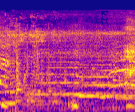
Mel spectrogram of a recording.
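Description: Background music score: held steady notes with short downward pitch slides, one near the start and one about a second in.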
